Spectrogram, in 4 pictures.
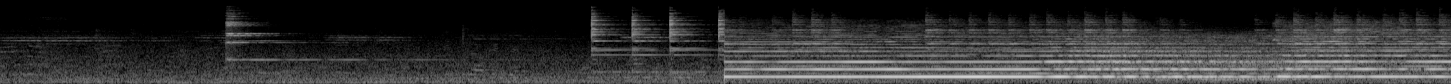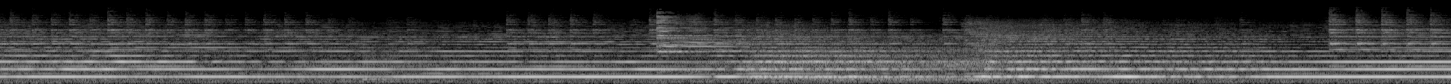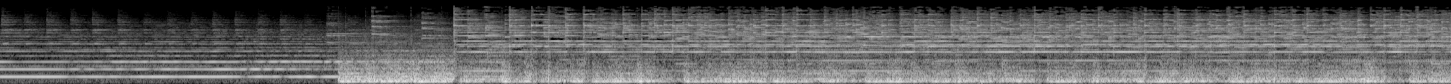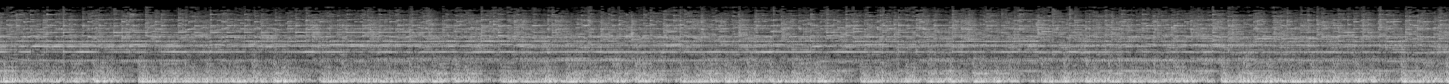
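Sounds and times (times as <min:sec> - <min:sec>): brass bells clanging: 0:02.2 - 0:04.4, 0:05.9 - 0:58.0
steady horn-like tone: 0:07.2 - 0:52.2.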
